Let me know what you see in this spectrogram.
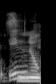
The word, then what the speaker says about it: Gatineau: Gatineau, Quebec.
